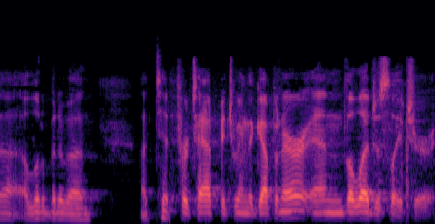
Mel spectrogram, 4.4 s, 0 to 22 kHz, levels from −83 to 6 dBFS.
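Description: At 1.70 s the sound abruptly narrows and dulls, with nothing left above 7.6 kHz. The level shifts by a few decibels, and a new, faint background noise appears. There is no gap at the change. This is likely an input switched to a poorer device.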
